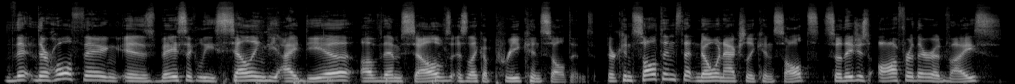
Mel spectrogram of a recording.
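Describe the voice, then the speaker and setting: Higher-pitched man with a clear voice, ranting bluntly. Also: a bit bright. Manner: profane, blunt, scornful. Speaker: livestream host and commentator. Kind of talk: casual opinionated rant to stream audience.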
